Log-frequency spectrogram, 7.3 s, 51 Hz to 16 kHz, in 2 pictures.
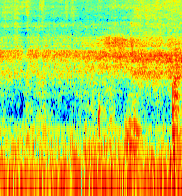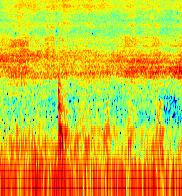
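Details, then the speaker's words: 1975 Dodge Dart air shock being pumped up: steady high-pitched hiss of escaping air with a few handling knocks; air shock line leaking, looks kinked and broken through. "but it appears like I have a leak I hear air coming out of my air shock oh it's coming from up here okay"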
